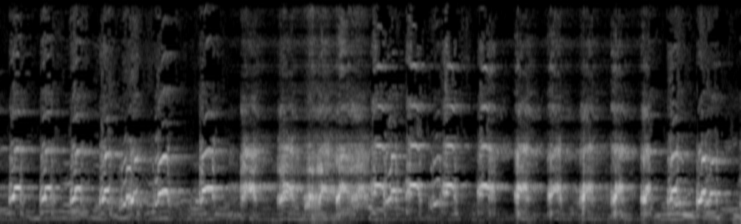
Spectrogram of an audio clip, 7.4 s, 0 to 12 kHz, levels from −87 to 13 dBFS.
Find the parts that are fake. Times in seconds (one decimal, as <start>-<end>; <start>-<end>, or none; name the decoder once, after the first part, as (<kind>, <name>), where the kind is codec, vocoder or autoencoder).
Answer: 2.3-3.7 (codec, SNAC); 4.9-6.5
